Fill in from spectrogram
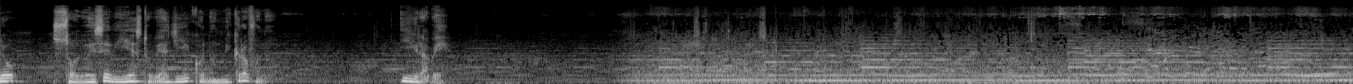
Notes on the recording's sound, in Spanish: El sonido caótico de la plaza, invadida de turistas haciendo una enorme fila para entrar a conocer Notre Dame de Paris. Pero aquel medio día tan caluroso, por primera vez estaba allí con mi teléfono inteligente y un micrófono estéreo entre el bolsillo.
